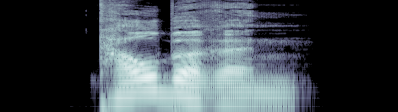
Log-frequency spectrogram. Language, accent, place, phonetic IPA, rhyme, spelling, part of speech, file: German, Germany, Berlin, [ˈtaʊ̯bəʁən], -aʊ̯bəʁən, tauberen, adjective, De-tauberen.ogg
- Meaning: inflection of taub: 1. strong genitive masculine/neuter singular comparative degree 2. weak/mixed genitive/dative all-gender singular comparative degree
